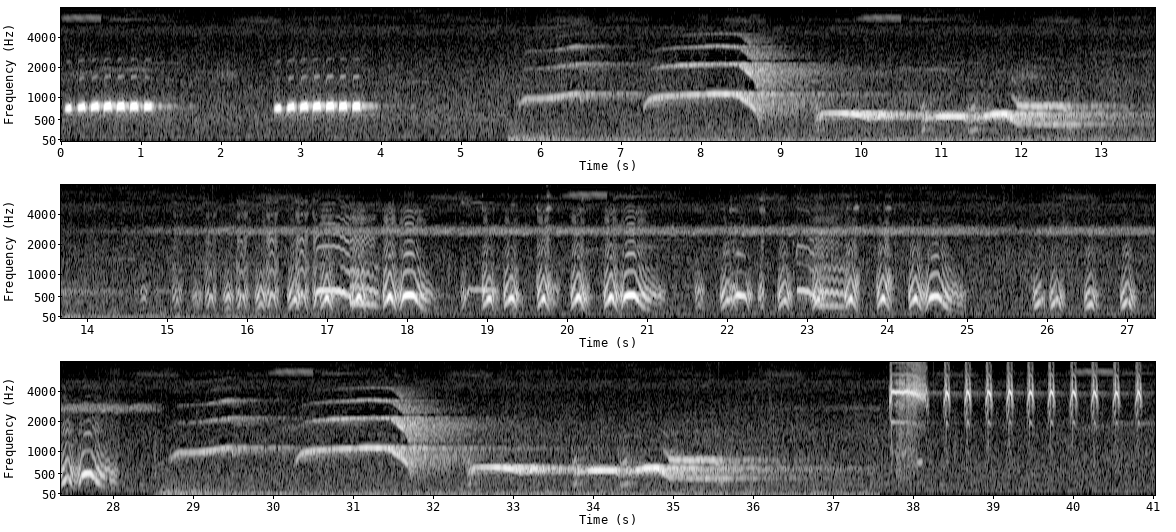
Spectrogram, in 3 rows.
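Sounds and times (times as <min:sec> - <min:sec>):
owl hooting: 0:05.6 - 0:25.0, 0:25.8 - 0:38.2.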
